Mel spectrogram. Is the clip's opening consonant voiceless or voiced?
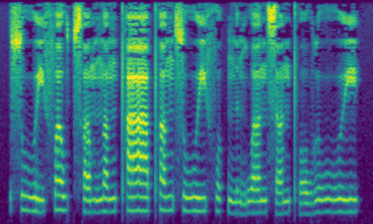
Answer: voiceless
